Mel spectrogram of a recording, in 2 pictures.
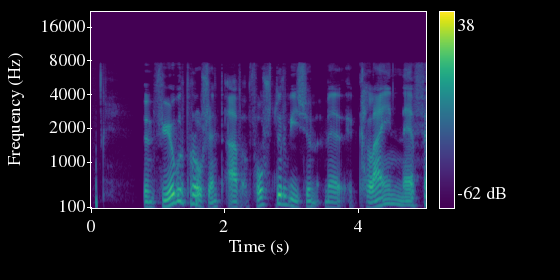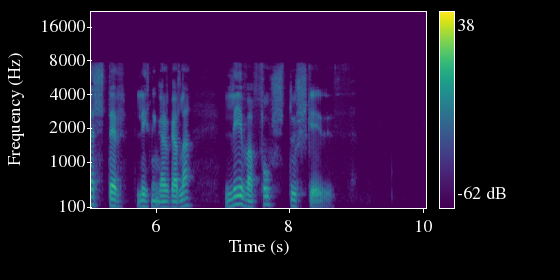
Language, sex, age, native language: Icelandic, male, 50-59, Icelandic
